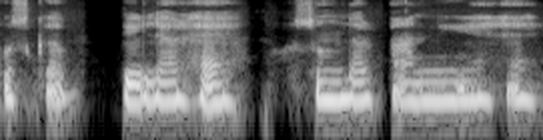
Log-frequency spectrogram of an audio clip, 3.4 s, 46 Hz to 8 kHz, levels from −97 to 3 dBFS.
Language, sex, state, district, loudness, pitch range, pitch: Hindi, female, Bihar, Araria, -18 LUFS, 195-210 Hz, 200 Hz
